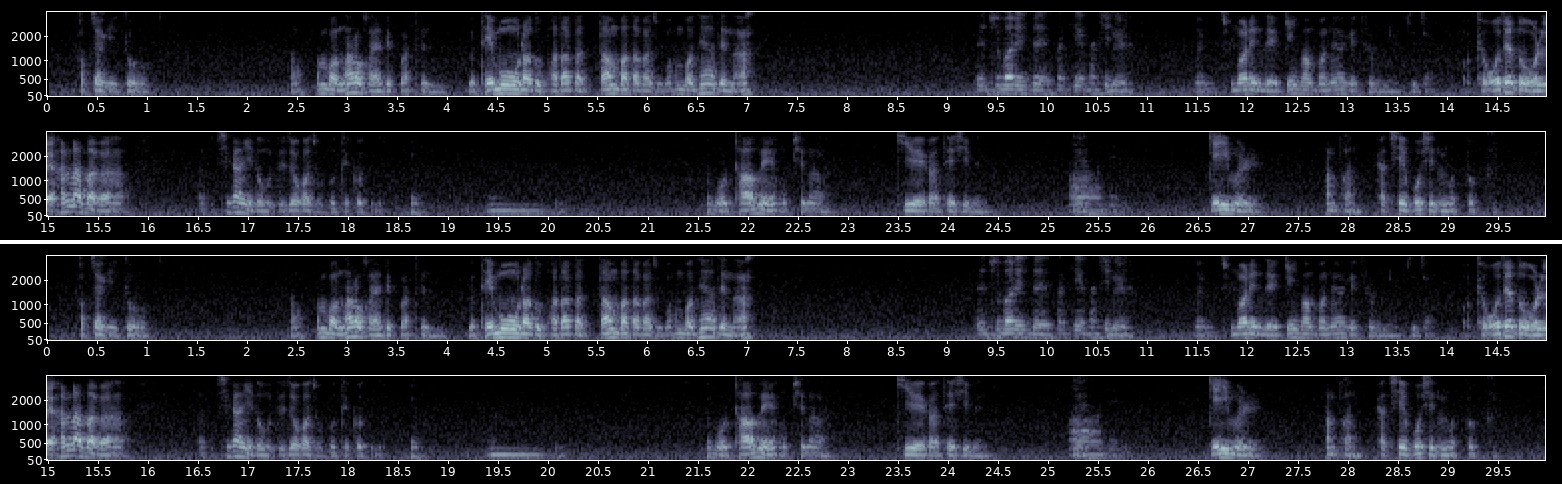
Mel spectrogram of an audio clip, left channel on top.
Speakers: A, on the right; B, on the left.
A: 갑자기 또 어, 한번 하러 가야 될 것 같은 뭐 데모라도 받아가 다운 받아가지고 한번 해야 되나.
B: 네, 주말인데
A: <laughs>
B: 한 게임 하시죠.
A: 네. 네, 주말인데 게임 한번 해야겠어, 오늘 진짜. 어, 그 어제도 원래 하려다가 시간이 너무 늦어가지고 못했거든요. 네,
B: 음,
A: 음. 뭐 다음에 혹시나 기회가 되시면
B: 아,
A: 네,
B: 네네.
A: 게임을 한 판 같이 해보시는 것도 <laughs>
